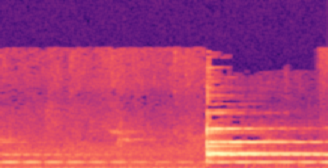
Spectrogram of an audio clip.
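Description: Railway station bell struck once about one and a half seconds in, ringing on with a clear tone. The ring of an earlier strike is still sounding at the start.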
